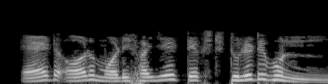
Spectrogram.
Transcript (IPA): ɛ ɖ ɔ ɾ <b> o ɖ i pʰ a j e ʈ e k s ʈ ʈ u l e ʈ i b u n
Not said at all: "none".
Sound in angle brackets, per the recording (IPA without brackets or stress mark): m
